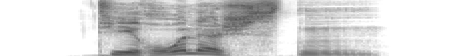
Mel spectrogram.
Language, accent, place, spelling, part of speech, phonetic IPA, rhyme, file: German, Germany, Berlin, tirolischsten, adjective, [tiˈʁoːlɪʃstn̩], -oːlɪʃstn̩, De-tirolischsten.ogg
- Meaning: 1. superlative degree of tirolisch 2. inflection of tirolisch: strong genitive masculine/neuter singular superlative degree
